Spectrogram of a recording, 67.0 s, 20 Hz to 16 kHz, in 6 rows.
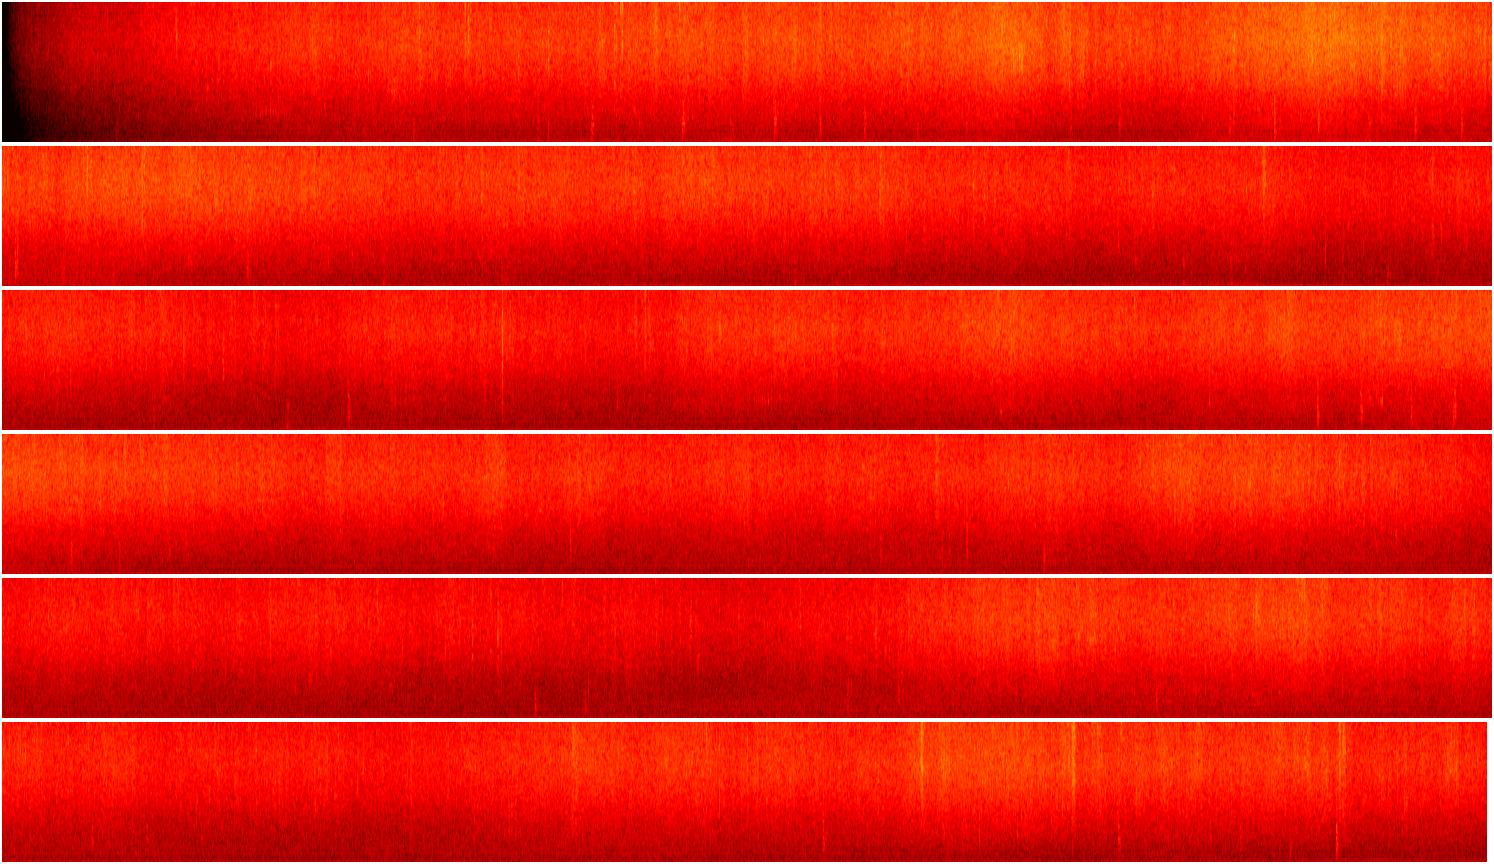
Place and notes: Fangyuan Township, Changhua County - The sound of the wind
The sound of the wind, Zoom H6
Changhua County, Taiwan, 4 January, 14:45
